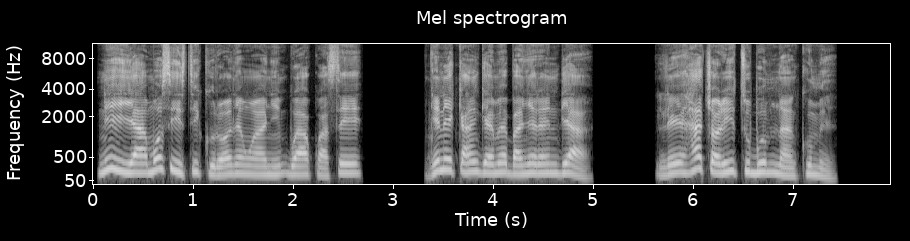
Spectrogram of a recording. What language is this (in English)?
Igbo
